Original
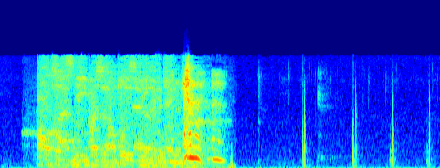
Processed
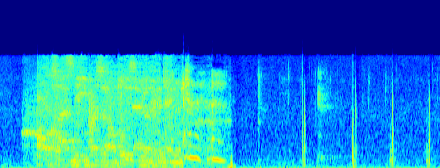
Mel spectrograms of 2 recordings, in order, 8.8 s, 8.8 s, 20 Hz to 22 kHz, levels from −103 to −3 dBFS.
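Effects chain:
parametric band 1,600 Hz +5.5 dB 1.1 octaves
downward compressor 8 to 1, threshold −42 dBFS, peak gain reduction 25 dB
level +8 dB

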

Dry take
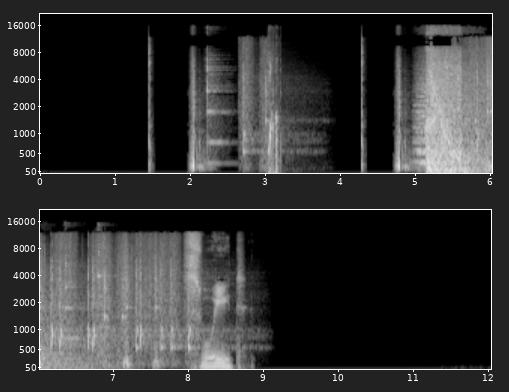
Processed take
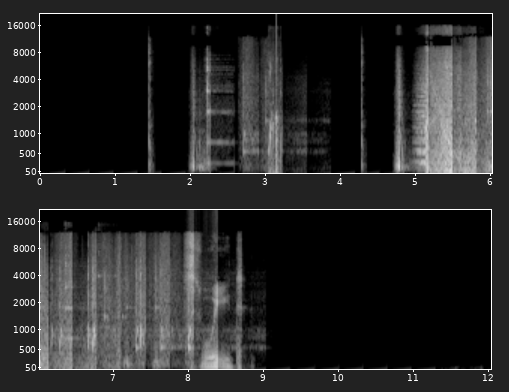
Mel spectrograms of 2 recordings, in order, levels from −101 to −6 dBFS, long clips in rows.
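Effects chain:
0:07.78–0:08.39: one scale factor per block 7 bits
digital clicks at 0:03.14, −10 dBFS
tremolo with a ramp in dB swelling 3.1 Hz, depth 23 dB

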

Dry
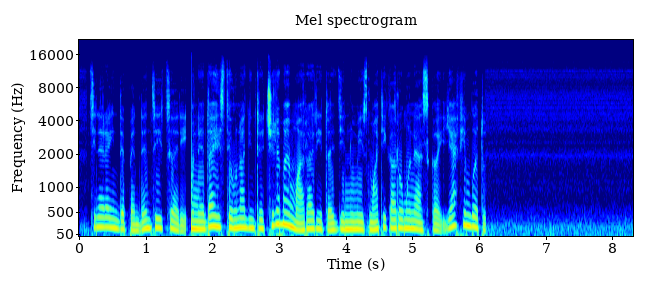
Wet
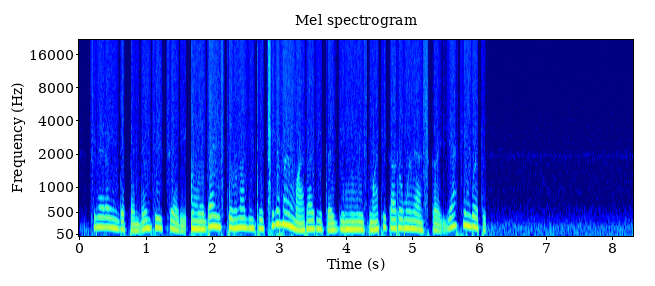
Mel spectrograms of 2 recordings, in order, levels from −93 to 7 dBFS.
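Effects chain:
converter with an unsteady clock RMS 0.075 ms
level −4.5 dB

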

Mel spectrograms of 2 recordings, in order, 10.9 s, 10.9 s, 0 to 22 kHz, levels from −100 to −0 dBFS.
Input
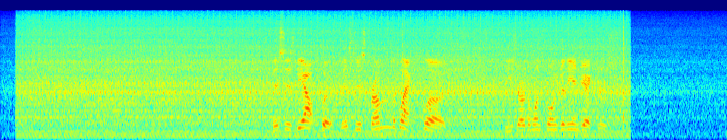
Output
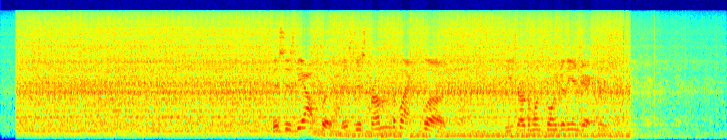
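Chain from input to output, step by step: high-shelf EQ 4,500 Hz +7.5 dB
hum removal 89.18 Hz, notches 40
high-pass filter sweep 300 Hz → 130 Hz, 0:04.03–0:05.52
repeating echo 463 ms, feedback 55%, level −18.5 dB
boost into a limiter +13 dB
level −1 dB

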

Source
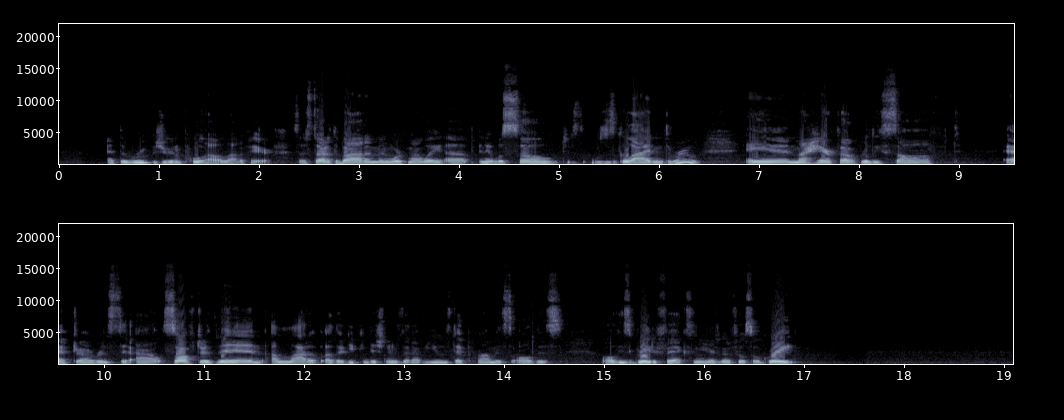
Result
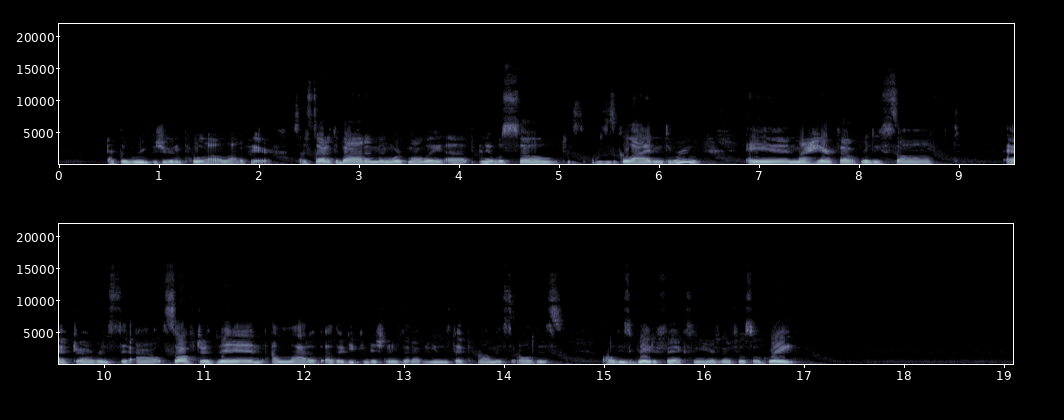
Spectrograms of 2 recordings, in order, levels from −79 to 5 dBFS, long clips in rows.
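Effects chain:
frequency shifter +23 Hz
phaser swept by the level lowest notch 180 Hz, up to 1,500 Hz, full sweep at −28 dBFS

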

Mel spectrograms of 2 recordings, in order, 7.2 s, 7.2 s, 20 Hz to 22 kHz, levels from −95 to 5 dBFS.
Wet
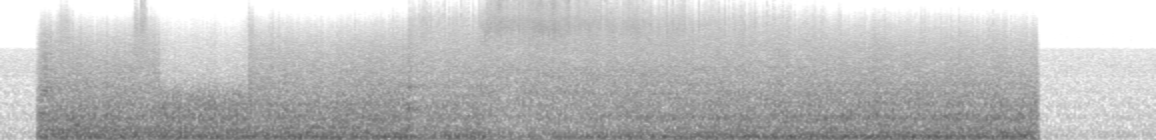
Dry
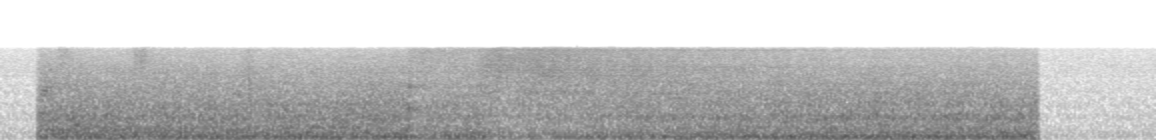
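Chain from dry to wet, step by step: stylus tracing distortion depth 0.3 ms
0:01.00–0:01.56: high shelf with overshoot 1,700 Hz −7.5 dB, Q 1.5
level −1.5 dB

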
